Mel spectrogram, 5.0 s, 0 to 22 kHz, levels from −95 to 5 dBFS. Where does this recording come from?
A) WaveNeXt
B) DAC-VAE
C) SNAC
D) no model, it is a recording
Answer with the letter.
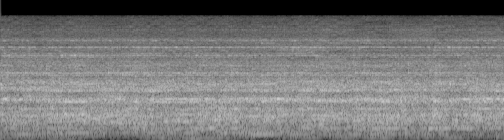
C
